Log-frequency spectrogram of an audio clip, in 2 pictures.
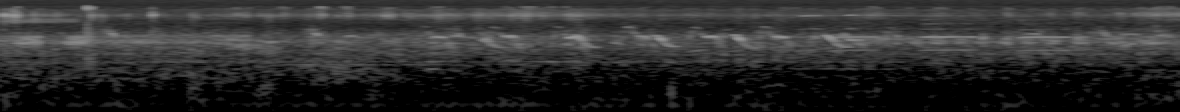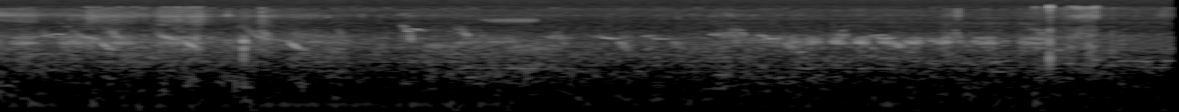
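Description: Faint birds chirping, with short trills and quick repeated chirps throughout, over an otherwise near-silent open-field background.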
